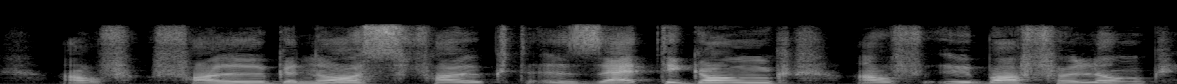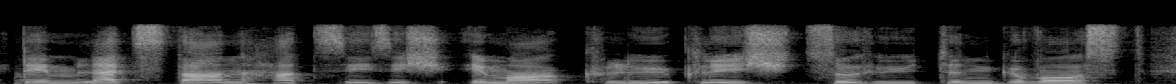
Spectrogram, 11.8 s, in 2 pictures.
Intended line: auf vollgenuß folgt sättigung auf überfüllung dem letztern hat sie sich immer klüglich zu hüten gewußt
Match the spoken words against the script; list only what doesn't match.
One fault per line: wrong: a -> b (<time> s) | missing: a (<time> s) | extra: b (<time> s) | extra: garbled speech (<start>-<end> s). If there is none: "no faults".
no faults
